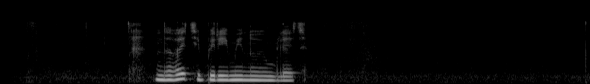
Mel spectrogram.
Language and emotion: Russian, neutral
